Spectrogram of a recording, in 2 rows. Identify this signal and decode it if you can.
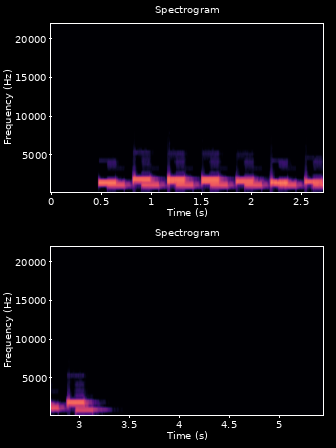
Multi-frequency trunk signalling (R2, with the far end's replies), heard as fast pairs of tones, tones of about 170 ms. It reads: 19885139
